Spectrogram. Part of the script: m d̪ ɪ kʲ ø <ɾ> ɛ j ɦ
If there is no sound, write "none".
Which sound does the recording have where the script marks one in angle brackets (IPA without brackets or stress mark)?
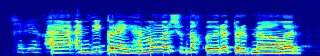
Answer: ɾ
